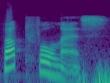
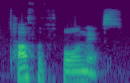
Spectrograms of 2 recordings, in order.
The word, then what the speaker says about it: thoughtfulness: Okay, thoughtfulness. Oh, toughfulness.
